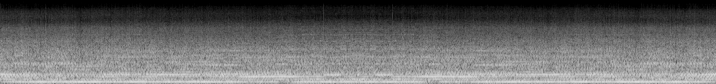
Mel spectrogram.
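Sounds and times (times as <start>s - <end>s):
i4 petrol engine: 0.0s - 7.1s.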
